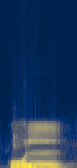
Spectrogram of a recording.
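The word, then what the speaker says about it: قُل: Contoh, kul terputus baru a, itu merupakan kesalahan. Jadi harus nyambung. Sebelum hamzahnya terucap, lam sukunnya harus nyambung, mengalir, tawasut.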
